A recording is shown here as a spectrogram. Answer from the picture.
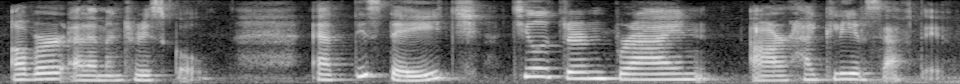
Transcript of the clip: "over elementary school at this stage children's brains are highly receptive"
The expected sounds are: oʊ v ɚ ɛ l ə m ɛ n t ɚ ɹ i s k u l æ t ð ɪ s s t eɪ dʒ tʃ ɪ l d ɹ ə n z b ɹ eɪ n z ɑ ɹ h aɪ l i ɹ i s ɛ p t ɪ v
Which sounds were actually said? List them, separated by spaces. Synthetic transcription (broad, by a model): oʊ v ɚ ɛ l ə m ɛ n t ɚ ɹ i s k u l æ t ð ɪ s s t eɪ dʒ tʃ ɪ l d ɹ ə n b ɹ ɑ n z ɑ ɹ h aɪ l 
